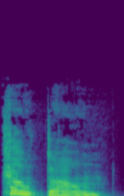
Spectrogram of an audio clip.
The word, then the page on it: countdown: British English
